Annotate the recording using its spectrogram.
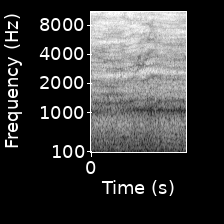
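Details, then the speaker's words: Continuous loud airy hiss of high-volume dental suction removing excess water after the pilot hole is drilled, during a training T-shaped cavity preparation on an ivory tooth. "once your pilot hole has been prepared you can always use suction to remove all the excess water"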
